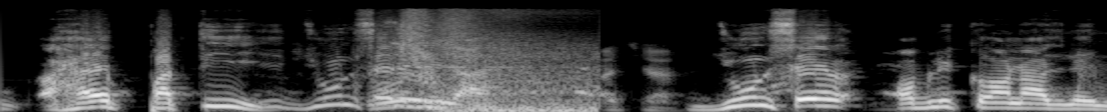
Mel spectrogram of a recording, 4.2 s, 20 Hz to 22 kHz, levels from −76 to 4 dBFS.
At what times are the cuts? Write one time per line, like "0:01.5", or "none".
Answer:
0:01.2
